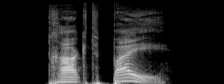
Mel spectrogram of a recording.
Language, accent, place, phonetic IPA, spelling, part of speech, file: German, Germany, Berlin, [ˌtʁaːkt ˈbaɪ̯], tragt bei, verb, De-tragt bei.ogg
- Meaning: inflection of beitragen: 1. second-person plural present 2. plural imperative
